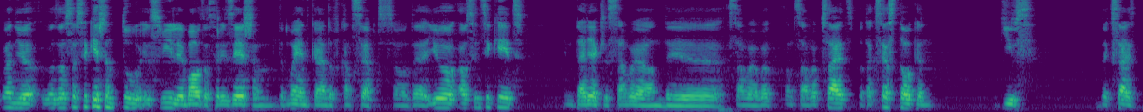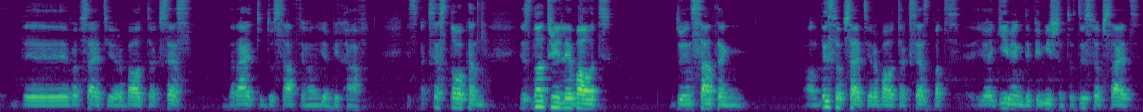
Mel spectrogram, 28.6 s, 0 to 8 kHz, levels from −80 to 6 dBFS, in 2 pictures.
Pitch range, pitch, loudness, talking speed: 100-125 Hz, 110 Hz, -23 LUFS, 150 wpm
